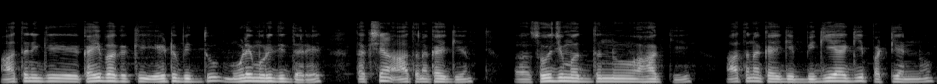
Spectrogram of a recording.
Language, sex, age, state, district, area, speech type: Kannada, male, 18-30, Karnataka, Chitradurga, rural, spontaneous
